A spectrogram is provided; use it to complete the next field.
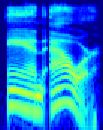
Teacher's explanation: And you use an before vowel sounds, like an hour, because that H is completely silent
